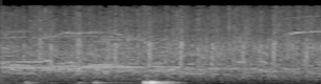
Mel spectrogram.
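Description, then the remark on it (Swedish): An audience applauds steadily, a dense wash of many hands clapping at an even, moderate level, with a brief low thump partway through and a faint voice murmuring beneath. “Nej, men nu tror jag vi har bättre oh. applåder.”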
